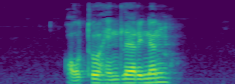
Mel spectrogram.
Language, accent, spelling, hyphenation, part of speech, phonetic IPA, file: German, Austria, Autohändlerinnen, Auto‧händ‧le‧rin‧nen, noun, [ˈaʊ̯toˌhɛndləʁɪnən], De-at-Autohändlerinnen.ogg
- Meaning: plural of Autohändlerin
